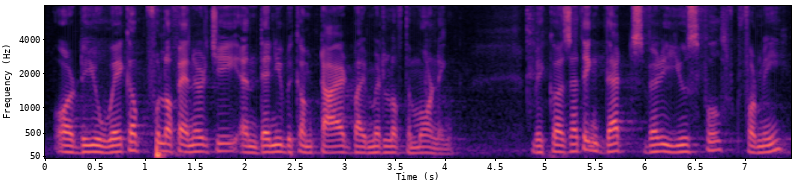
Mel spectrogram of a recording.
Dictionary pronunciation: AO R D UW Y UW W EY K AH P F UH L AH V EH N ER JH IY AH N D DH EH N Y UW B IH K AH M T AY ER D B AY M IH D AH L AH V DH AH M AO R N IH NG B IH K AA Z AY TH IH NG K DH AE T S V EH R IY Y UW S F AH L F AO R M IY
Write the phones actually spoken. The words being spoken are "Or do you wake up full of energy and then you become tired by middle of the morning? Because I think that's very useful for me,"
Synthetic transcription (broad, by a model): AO R D UW Y UW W EY K AH P F UH L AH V EH N ER JH IY AH N D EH N Y UW B IH K AH M T AY ER D B AY M IH D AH L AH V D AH M AO R N IH NG B IH K AA Z AY T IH NG K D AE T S V EH R IY Y UW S F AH L F AO R M IY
